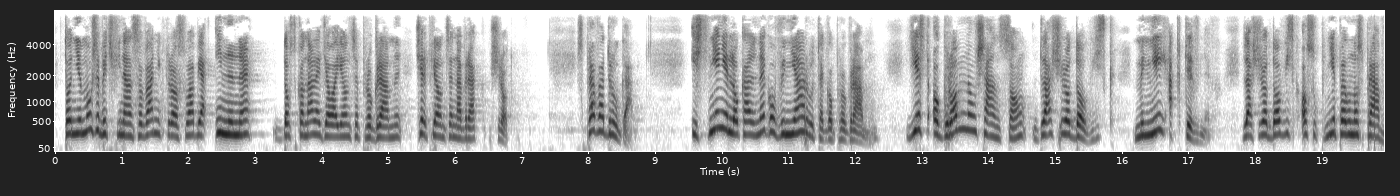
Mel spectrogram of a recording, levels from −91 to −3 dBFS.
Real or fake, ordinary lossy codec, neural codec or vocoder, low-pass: fake; none; codec, 16 kHz in and 24 kHz out, 1 kbps, XY-Tokenizer; 7.2 kHz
